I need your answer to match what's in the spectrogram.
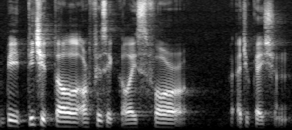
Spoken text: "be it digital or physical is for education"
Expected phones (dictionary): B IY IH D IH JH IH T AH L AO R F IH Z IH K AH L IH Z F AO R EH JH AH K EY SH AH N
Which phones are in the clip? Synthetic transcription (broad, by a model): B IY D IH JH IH T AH L AO R F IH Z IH K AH L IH S F AO R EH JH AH K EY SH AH N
